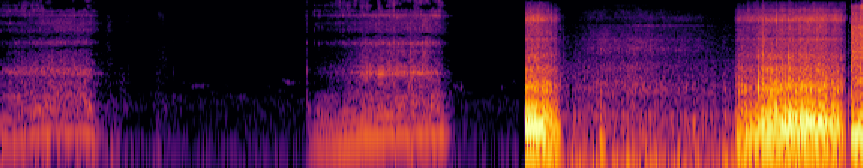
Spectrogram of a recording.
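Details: Dad (adult man) snoring while a baby listens and reacts: low rattling snores with each breath, quiet pauses between them, then louder snorting bursts.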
